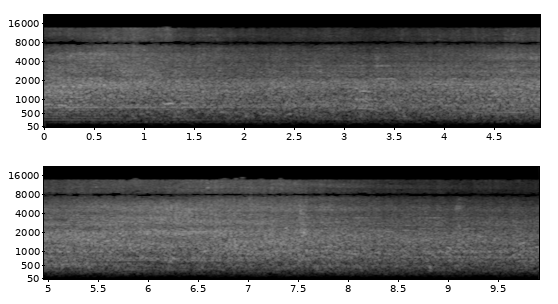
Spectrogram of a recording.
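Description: A van engine rumbles as the van drives slowly by.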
